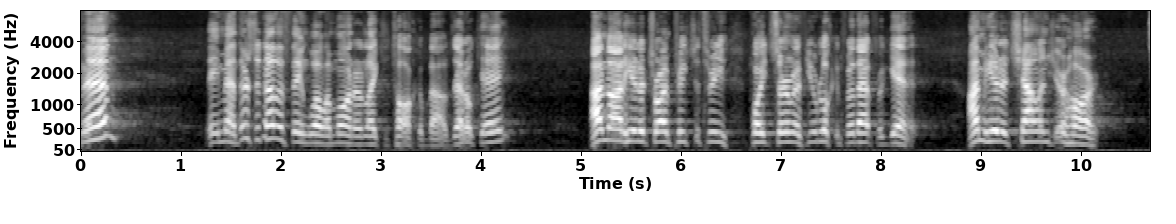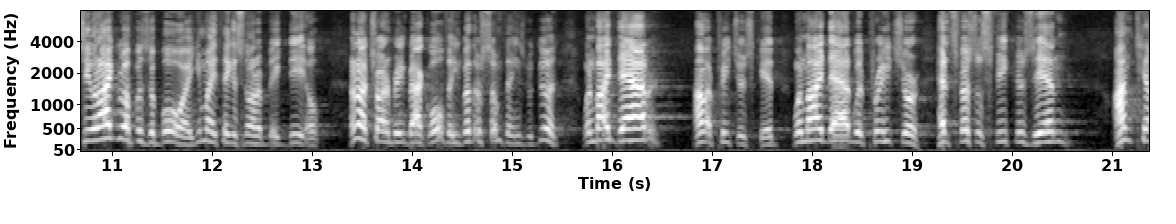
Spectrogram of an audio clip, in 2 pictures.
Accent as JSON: {"language": "English", "region": "Western Canada", "country": "Canada", "tie": "born or raised there", "said": "I grew up in Western Canada"}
